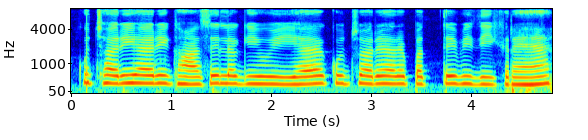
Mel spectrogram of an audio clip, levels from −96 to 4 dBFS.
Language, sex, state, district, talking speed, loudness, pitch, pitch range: Hindi, female, Andhra Pradesh, Chittoor, 160 wpm, -17 LUFS, 235 Hz, 220-245 Hz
